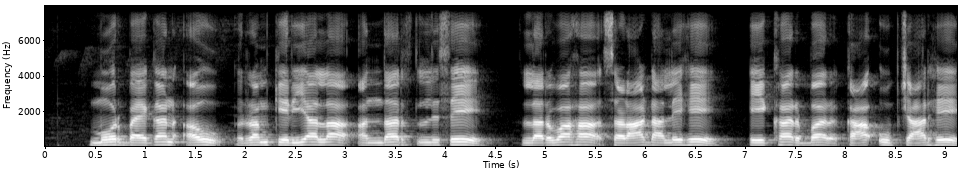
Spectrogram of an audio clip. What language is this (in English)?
Chhattisgarhi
